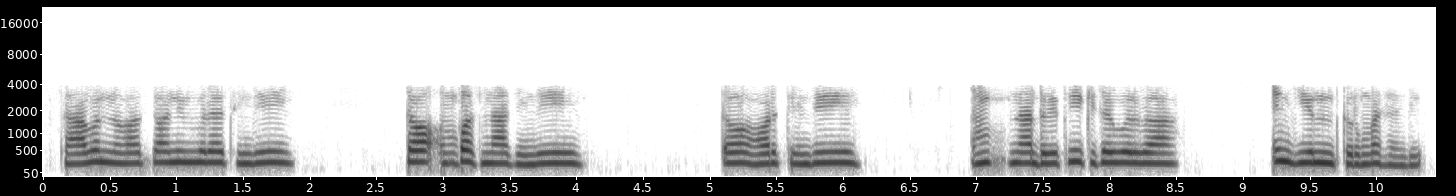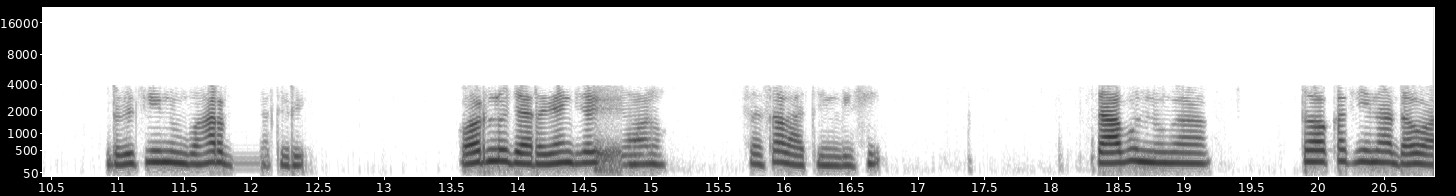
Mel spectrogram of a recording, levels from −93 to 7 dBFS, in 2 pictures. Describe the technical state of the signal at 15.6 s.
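At 15.6 s the speech carries G.729 codec damage, present across the whole clip. The speech is rebuilt from a vocal tract filter, pitch predictor and sparse pulses, which fits an 8 kbit/s codec, so it sounds rough and synthetic. A spectrogram shows nothing above 4 kHz.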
